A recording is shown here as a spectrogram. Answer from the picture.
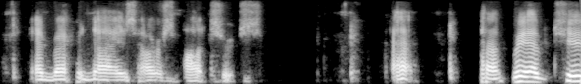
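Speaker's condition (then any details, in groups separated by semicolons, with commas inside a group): Head and neck cancer; survivor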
